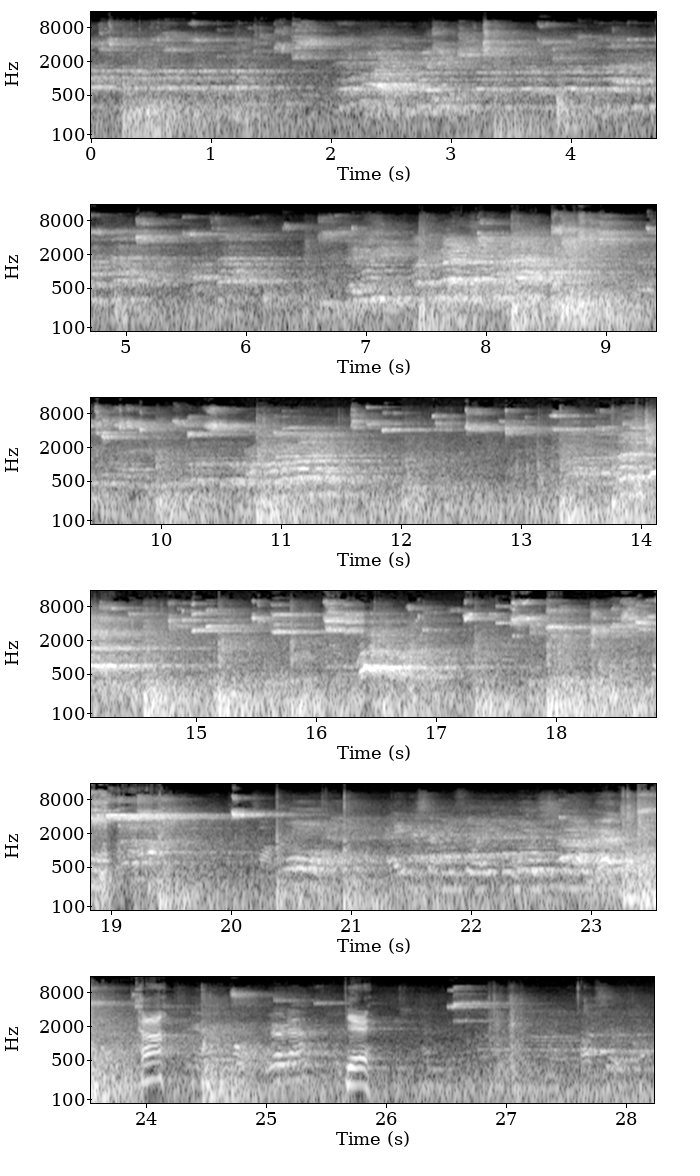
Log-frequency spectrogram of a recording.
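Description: A basketball being dribbled and bounced on a hardwood gym floor during play, with players and coaches calling out indistinctly throughout. Everything echoes in the large hall.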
